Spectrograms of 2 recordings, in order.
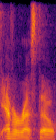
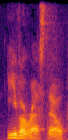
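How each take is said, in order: First: The first part sounds like 'Ever', with an r. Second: The first part sounds like 'Eva', ending in a vowel. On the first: The speaker calls it wrong. "I've been saying it too long, like Everresto" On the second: The speaker calls it right. "It's Eva Resto"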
